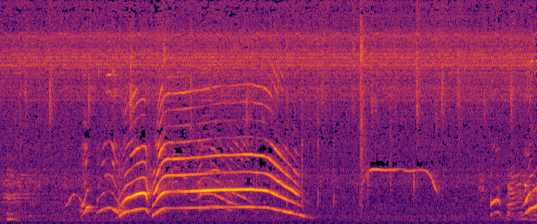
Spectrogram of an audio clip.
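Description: An animal's drawn-out call: a few short rising cries, then one long held cry that falls away at the end. A little later comes a brief higher steady tone.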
